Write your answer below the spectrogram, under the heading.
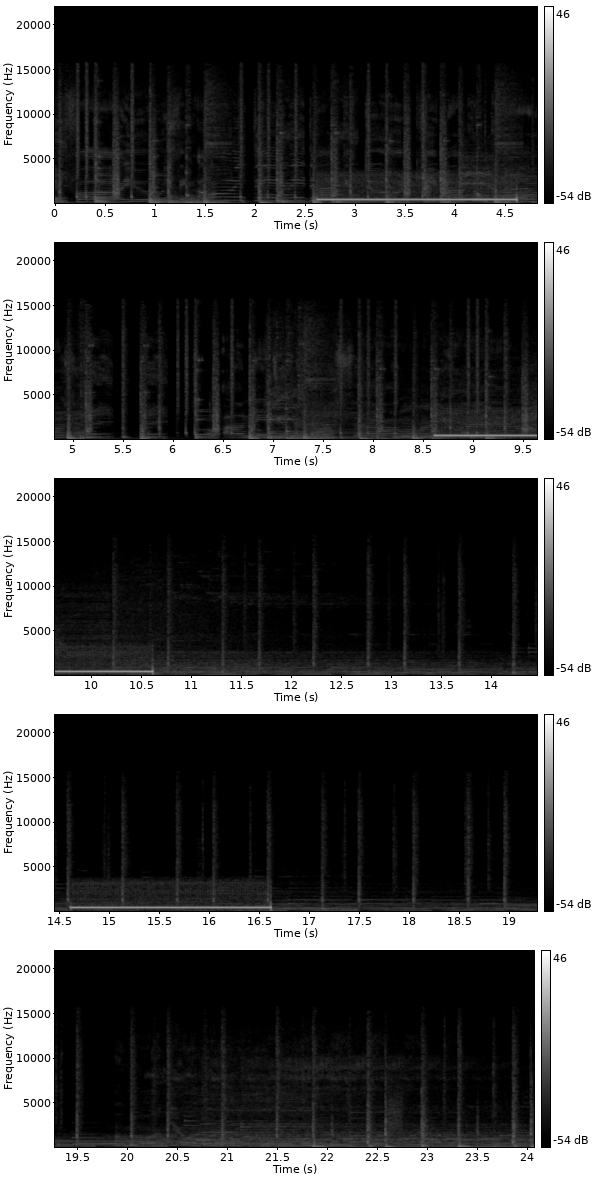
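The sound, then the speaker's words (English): A telephone rings on an outgoing call: three long, steady ringback tones, each about two seconds, separated by gaps of several seconds. “Ringing.”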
